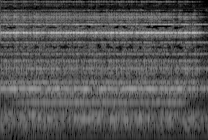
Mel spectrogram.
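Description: Electric school bell ringing: a steady ring that starts abruptly and holds unbroken.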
